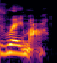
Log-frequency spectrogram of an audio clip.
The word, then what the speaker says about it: Ruima: You can find us on Twitter at ThePanDaily, and my personal Twitter account is Rayma. That's spelled R-U-I-M-A. – My Twitter is G-I-N-Y, G-I-N-Y, kind of an anagram of my first name.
